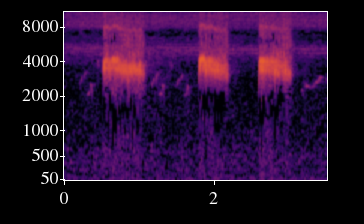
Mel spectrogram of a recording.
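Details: Northern mockingbird singing: a harsh, buzzy phrase repeated three times at roughly one-second intervals, with faint high chirps between the bursts.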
